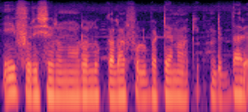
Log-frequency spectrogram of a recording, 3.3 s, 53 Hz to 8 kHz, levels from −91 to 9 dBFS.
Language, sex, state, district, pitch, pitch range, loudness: Kannada, male, Karnataka, Koppal, 110 Hz, 105-115 Hz, -20 LUFS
